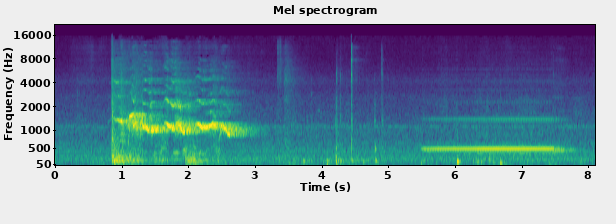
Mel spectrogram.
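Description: A high, wavering scream about a second in, lasting about two seconds. Near the end comes a steady electronic telephone tone of about two seconds, the line ringing as an emergency number is called.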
